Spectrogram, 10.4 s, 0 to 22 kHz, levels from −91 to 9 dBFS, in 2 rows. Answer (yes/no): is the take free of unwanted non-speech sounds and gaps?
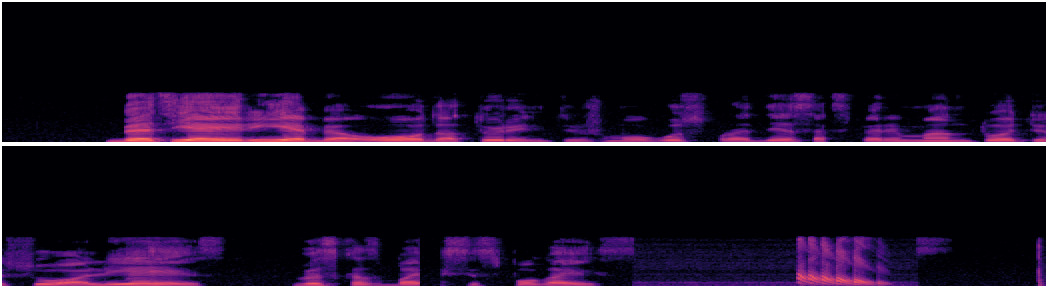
no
